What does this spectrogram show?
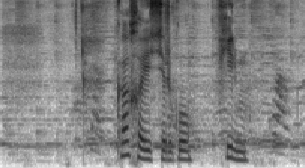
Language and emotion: Russian, neutral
